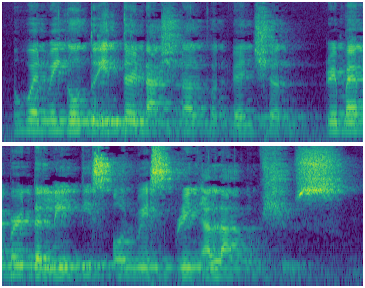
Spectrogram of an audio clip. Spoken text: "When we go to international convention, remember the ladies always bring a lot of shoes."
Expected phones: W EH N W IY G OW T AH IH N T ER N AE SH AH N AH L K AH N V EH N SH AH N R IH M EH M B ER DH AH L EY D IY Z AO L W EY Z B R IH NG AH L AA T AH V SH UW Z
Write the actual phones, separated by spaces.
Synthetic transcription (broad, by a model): W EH N W IY G OW T AH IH N T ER N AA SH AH N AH L K AH N V EH N SH AH N R IH M EH M B ER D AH L EY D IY S AO L W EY S B R IH NG AH L AA T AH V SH UW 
